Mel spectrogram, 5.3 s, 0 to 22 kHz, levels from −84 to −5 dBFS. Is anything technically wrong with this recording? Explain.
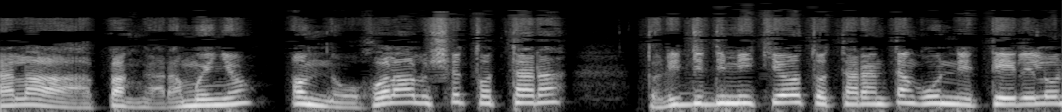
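Yes. The whole speech clip carries a layered coding sound, which is the signature of transcoding between lossy codecs. The texture points to something like a low-rate Opus encode, likely followed by a WMA encode at a moderate rate. The second codec spends its bits on the first one's artefacts and stacks its own on top, so you hear two flavours of coding grit at once. The top end also stops at about 19.8 kHz.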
